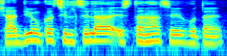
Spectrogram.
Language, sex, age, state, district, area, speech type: Urdu, male, 18-30, Delhi, Central Delhi, urban, spontaneous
